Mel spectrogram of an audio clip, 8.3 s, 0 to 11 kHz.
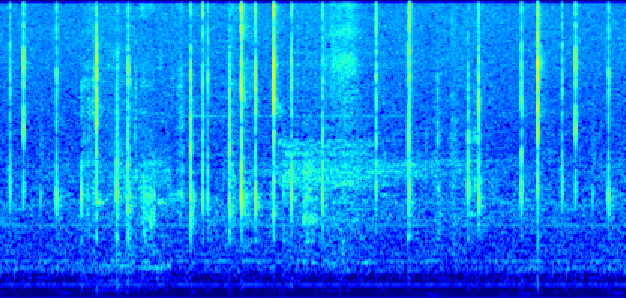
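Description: Long nails tap an open white plastic earbud charging case held in the hand, with the earbuds inside, striking both the case and the earbuds. About 25 sharp, bright clicks are heard, each dying away instantly. Faint scratchy rustling runs between them at a low overall level.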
